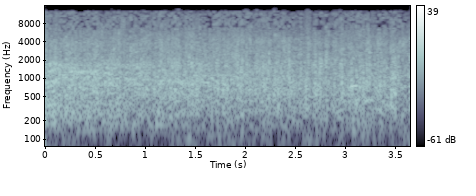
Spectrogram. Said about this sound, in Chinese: 来鼓掌！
